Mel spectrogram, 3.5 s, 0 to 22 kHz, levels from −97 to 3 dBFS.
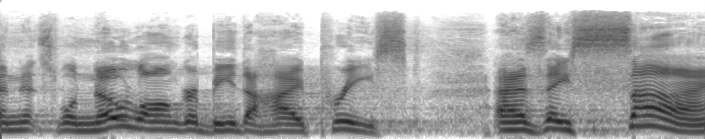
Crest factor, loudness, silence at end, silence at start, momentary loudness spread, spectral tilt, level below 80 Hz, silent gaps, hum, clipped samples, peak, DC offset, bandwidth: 16 dB; -19 LUFS; 0 s; 0 s; 7 LU; -3.5 dB/octave; -74 dBFS; none; none; under 0.1%; -4 dBFS; under 0.1%; 16.5 kHz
